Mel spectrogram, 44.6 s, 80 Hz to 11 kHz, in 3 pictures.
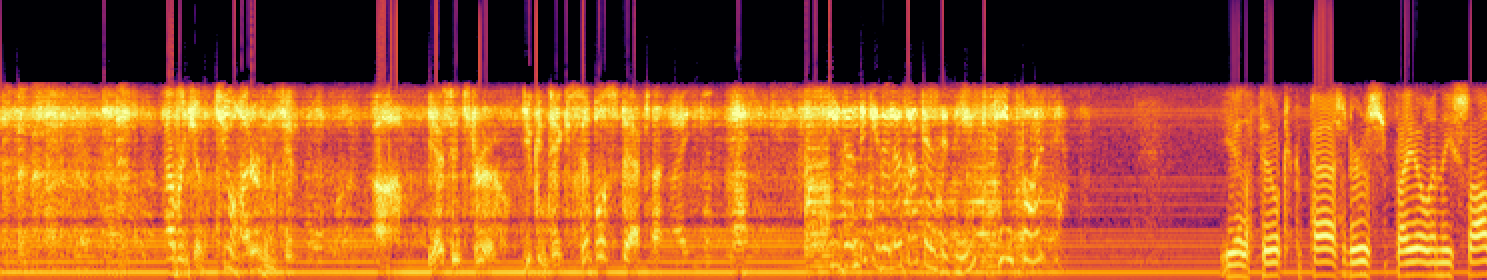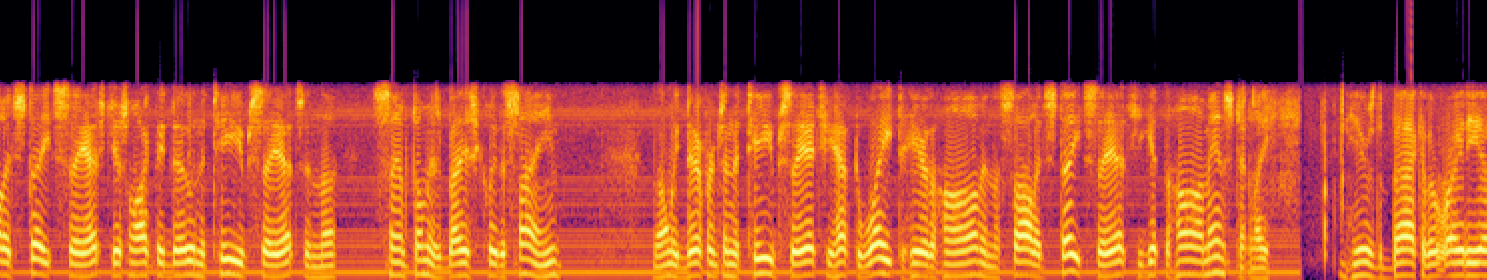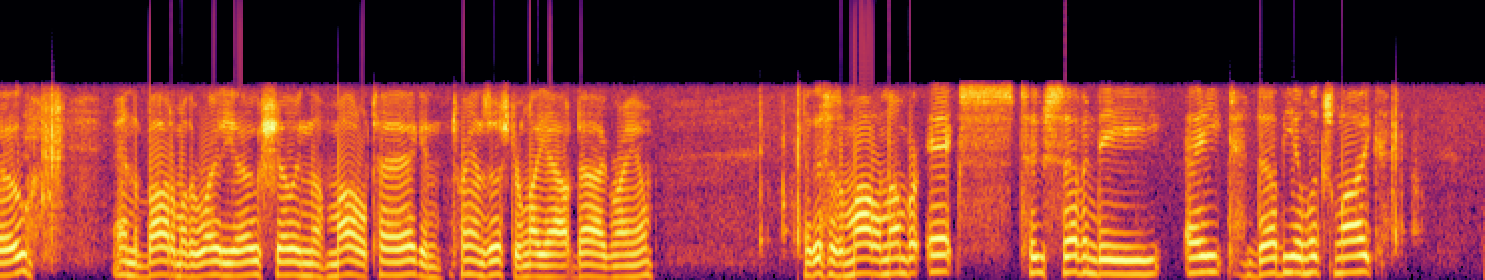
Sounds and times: Radio: 0:00.0 - 0:36.3, 0:37.3 - 0:44.0
Speech: 0:01.6 - 0:07.5, 0:12.2 - 0:20.5, 0:21.4 - 0:27.6, 0:28.2 - 0:30.1, 0:30.8 - 0:36.3, 0:37.8 - 0:43.6.

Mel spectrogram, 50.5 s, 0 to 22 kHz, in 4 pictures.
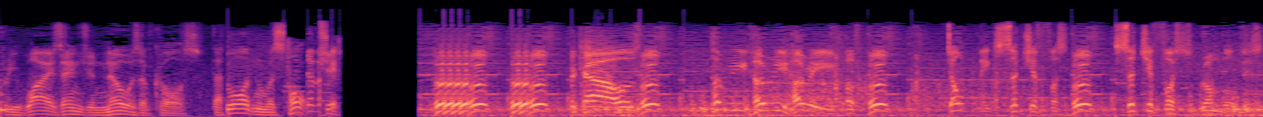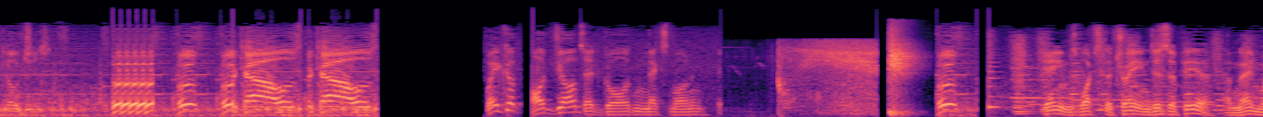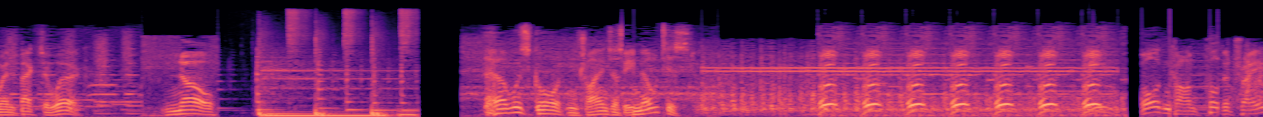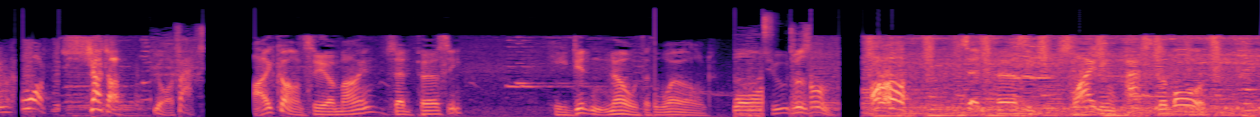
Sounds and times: Speech: 0:00.0 - 0:03.4, 0:05.7 - 0:13.2, 0:14.4 - 0:16.4, 0:17.5 - 0:19.9, 0:23.0 - 0:26.1, 0:26.9 - 0:27.4, 0:30.1 - 0:32.3, 0:35.7 - 0:42.5, 0:43.4 - 0:50.0.

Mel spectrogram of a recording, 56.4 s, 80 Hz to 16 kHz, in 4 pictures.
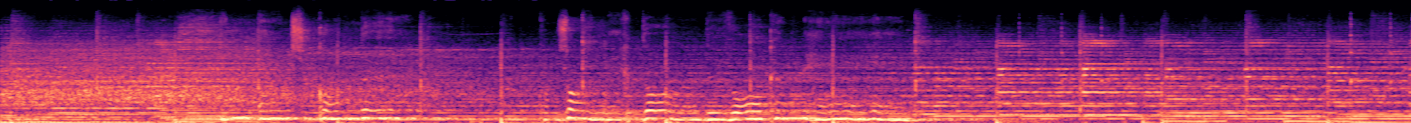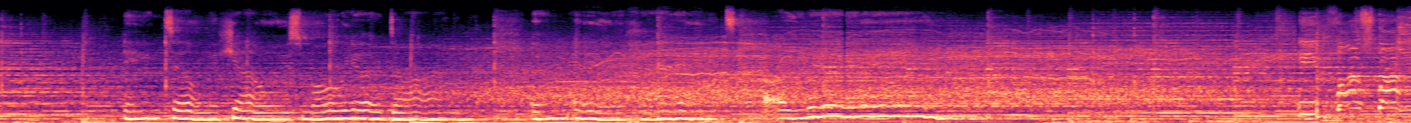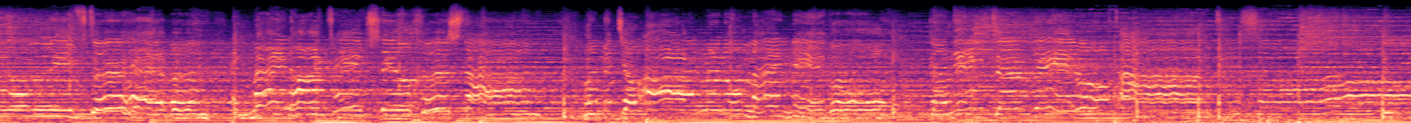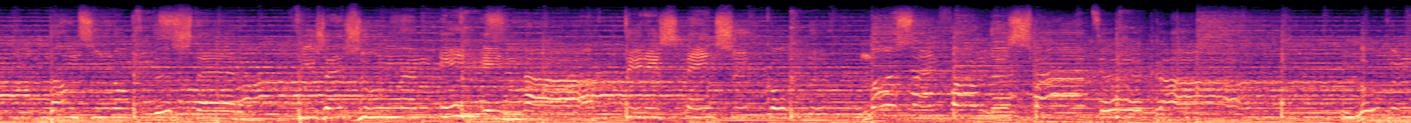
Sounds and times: Music: 0:00.0 - 0:56.4.

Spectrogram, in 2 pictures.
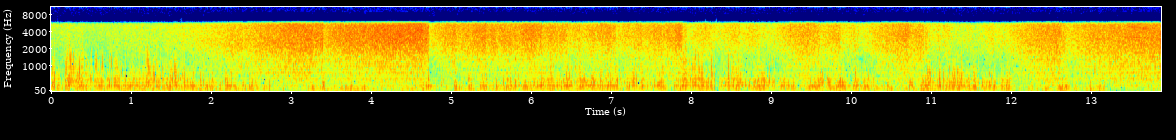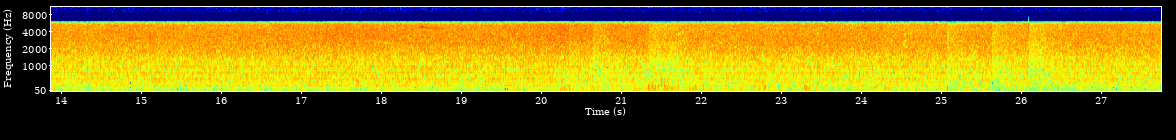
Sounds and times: Wind noise (microphone): 0:00.0 - 0:14.8, 0:17.1 - 0:26.2.

